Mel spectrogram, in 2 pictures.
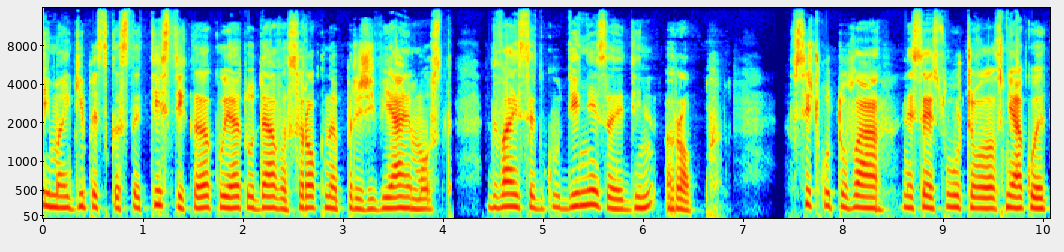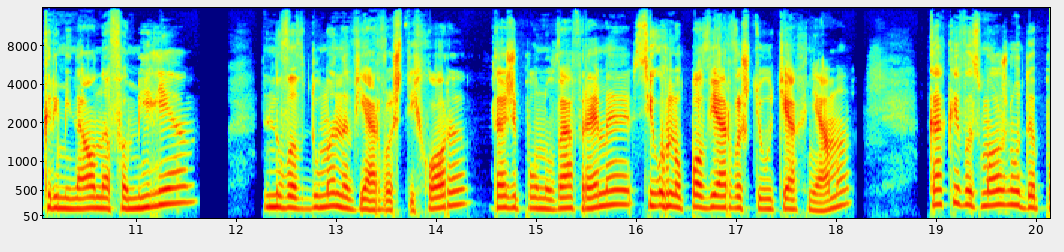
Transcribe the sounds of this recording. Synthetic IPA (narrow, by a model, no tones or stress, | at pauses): iməɛɡipɛt̪skəst̪ɐt̪ist̪ikəkojat̪od̪avəsɾɔknɐpɾɛʒivjaɛmost̪ | d̪vajsɛd̪ɡod̪inizɐɛd̪inɾɔp | fsit͡ʃkot̪ovanɛsɛslˠut͡ʃvəvɐfnʲakojəkɾiminalˠnəfɐmilʲijə | novəvd̪umənɐvʲjaɾvəʃt̪ixɔɾə | d̪aʒɛponovavɾɛmɛsiɡuɾnopovʲjaɾvəʃt̪iot̪ʲːaxnʲamə | kakɛvɐzmɔʒnod̪ɐp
